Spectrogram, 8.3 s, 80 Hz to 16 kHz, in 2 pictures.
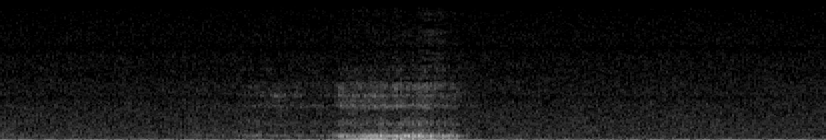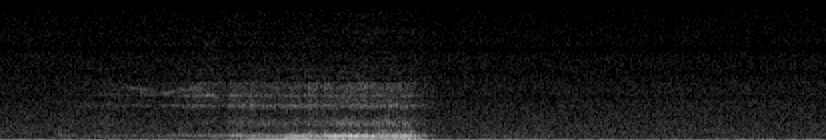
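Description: Two soft, rumbling snores on the in-breath, about 15 a minute, over low room hum; ordinary sleep snoring.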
